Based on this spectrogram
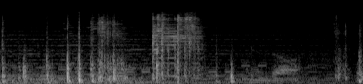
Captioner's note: metal ruler clangs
